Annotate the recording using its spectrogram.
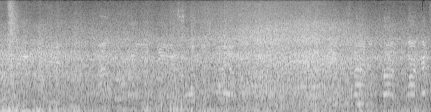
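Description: Street traffic noise: a low rumble that is loudest at the start and swells again midway, with scattered voices.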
